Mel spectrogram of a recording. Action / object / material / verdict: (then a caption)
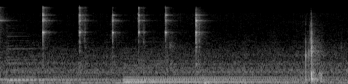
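strike / silver coin / silver / real. A genuine silver half-denomination Dutch East Indies coin of Queen Wilhelmina is tapped seven times, giving short, bright, high-pitched metallic clinks over quiet background music. The clear ring marks the coin as real silver, since a nickel imitation would not ring as clearly.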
